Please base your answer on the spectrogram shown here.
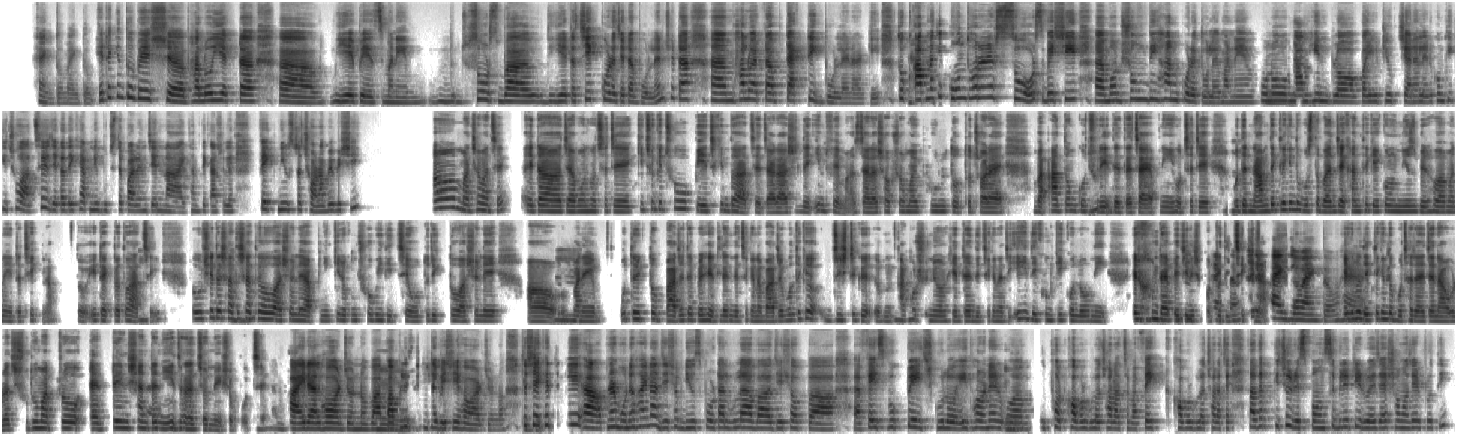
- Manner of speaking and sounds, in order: in English: "ট্যাকটিক"; in English: "ইনফেমাস"; unintelligible speech; laughing while speaking: "একদম, একদম, একদম হ্যাঁ"; in English: "পাবলিসিটিটা"
- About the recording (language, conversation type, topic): Bengali, podcast, ভুয়ো খবর পেলে আপনি কীভাবে তা যাচাই করেন?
